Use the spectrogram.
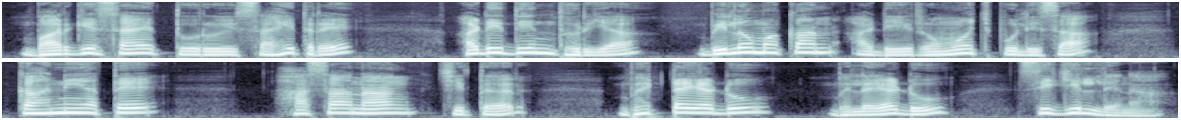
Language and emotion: Santali, neutral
